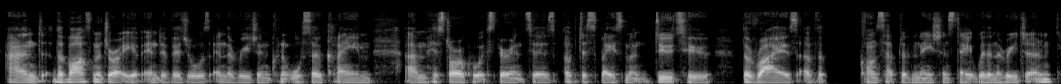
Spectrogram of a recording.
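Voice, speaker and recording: A man's voice: deep voice, little pitch movement, fairly quick, a little mellow. A man speaking on a panel, talking through history with many fillers and restarts. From Albanian family from Kosovo. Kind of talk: panel discussion talk.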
